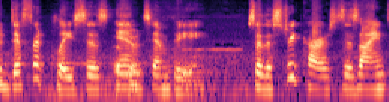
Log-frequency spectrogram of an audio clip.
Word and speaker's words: Tempe: I notice you and everybody here says Tempe. Out east where I'm from, we all say Tempe, but you're supposed to put the pronunciation.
